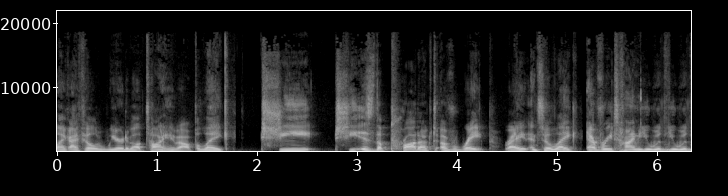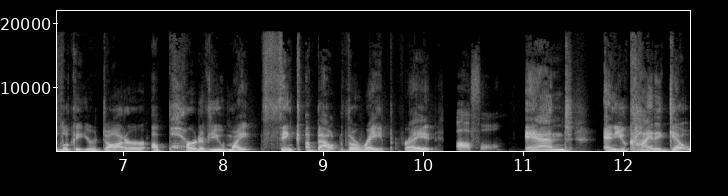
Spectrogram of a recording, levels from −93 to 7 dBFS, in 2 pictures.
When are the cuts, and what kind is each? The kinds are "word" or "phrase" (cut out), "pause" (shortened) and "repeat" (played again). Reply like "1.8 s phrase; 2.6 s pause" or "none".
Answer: 6.1 s repeat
